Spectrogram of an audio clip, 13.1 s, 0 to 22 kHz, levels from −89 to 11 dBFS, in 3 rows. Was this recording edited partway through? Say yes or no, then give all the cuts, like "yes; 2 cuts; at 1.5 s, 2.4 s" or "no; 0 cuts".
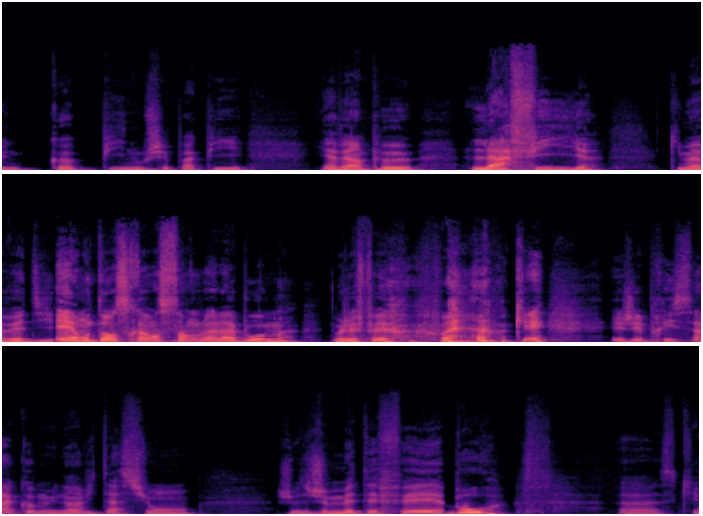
yes; 3 cuts; at 1.2 s, 4.7 s, 11.5 s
